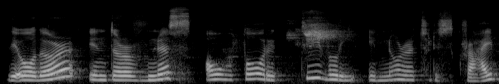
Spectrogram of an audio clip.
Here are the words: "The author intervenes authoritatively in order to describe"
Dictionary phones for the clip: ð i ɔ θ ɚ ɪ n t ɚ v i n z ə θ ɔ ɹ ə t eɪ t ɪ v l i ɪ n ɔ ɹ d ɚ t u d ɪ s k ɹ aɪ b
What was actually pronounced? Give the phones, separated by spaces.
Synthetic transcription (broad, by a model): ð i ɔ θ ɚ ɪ n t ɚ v n ə s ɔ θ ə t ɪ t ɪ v l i ɪ n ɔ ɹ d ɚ t u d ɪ s k ɹ aɪ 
